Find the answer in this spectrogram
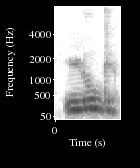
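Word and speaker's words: Lugh: Et puis ici, on a les 2 lances de Louf, je ne sais pas comment vous le prononcez. Loug, moi je le prononce Loug, donc le dieu de la lumière.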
